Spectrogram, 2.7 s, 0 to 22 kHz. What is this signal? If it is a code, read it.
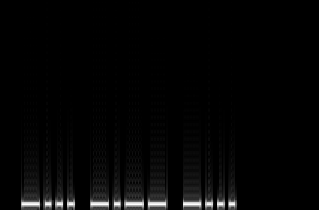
Morse code, heard as a keyed tone, about 25 wpm, 700 Hz. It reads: BYB
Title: USA Call Sign Postfixes - 3 Letters 25wpm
